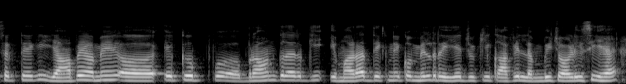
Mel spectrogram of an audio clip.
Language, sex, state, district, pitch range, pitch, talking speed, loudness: Hindi, male, Uttar Pradesh, Ghazipur, 175-195 Hz, 185 Hz, 230 wpm, -17 LUFS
